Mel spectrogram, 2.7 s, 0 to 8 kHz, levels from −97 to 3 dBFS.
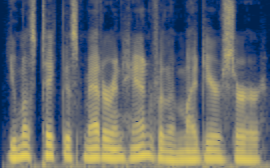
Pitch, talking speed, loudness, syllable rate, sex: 115 Hz, 265 wpm, -15 LUFS, 5.0 syllables/s, male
